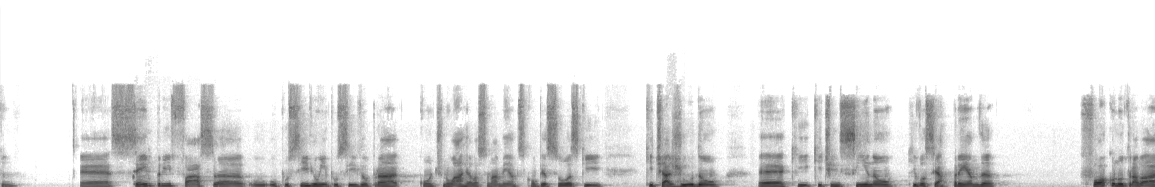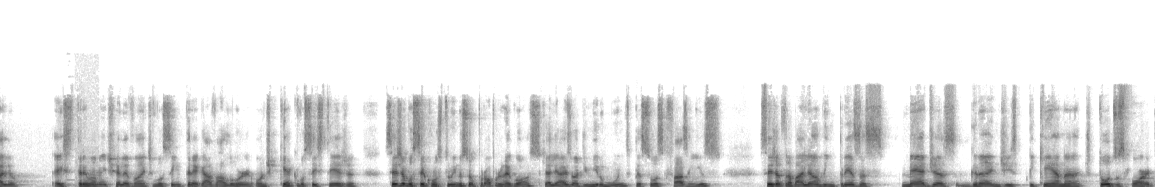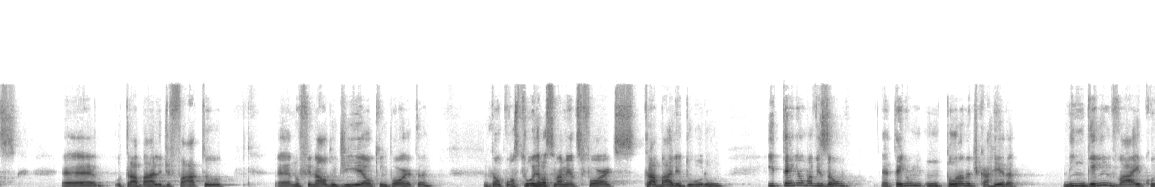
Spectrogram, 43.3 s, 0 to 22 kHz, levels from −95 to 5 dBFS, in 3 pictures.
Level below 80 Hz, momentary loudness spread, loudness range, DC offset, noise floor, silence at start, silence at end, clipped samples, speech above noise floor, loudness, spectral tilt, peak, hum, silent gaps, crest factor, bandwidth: -68 dBFS; 11 LU; 3 LU; under 0.1%; -80 dBFS; 0 s; 0 s; under 0.1%; 56 dB; -25 LUFS; -6 dB/octave; -4 dBFS; none; none; 20 dB; 12.5 kHz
